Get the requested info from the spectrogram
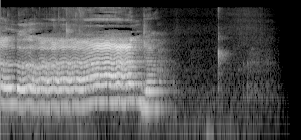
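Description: A girl singing long held notes with a wavering vibrato, the pitch sliding down before she stops about three seconds in. A single faint click follows.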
